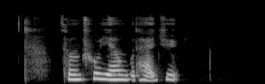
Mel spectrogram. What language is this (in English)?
Chinese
